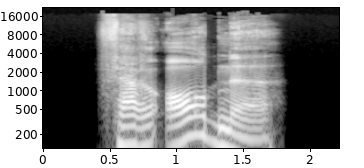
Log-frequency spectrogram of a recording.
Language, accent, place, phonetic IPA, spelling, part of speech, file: German, Germany, Berlin, [fɛɐ̯ˈʔɔʁdnə], verordne, verb, De-verordne.ogg
- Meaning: inflection of verordnen: 1. first-person singular present 2. first/third-person singular subjunctive I 3. singular imperative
